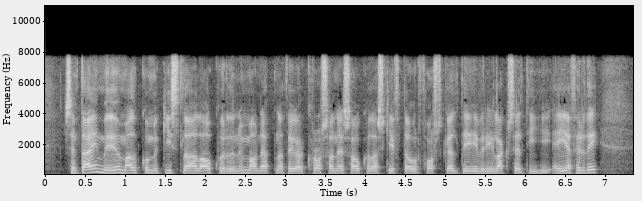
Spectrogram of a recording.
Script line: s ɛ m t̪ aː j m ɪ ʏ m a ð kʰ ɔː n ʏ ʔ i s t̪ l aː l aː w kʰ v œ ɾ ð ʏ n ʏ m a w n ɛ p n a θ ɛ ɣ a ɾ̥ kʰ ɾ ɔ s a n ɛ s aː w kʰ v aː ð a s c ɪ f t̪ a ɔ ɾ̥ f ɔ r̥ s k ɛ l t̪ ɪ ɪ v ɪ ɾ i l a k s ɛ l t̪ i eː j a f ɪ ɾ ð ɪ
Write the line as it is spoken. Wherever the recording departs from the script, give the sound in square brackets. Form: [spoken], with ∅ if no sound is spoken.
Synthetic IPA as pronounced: s ɛ m t̪ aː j m ɪ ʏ m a ð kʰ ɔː [m] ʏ [c] i s t̪ l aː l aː w kʰ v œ ɾ ð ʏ n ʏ m a w n ɛ p n a θ ɛ ɣ a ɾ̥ kʰ ɾ ɔ s a n ɛ s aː w kʰ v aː ð a s c ɪ f t̪ a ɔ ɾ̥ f ɔ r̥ s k ɛ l t̪ ɪ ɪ v ɪ ɾ i l a k s ɛ l t̪ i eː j a f ɪ ɾ ð ɪ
